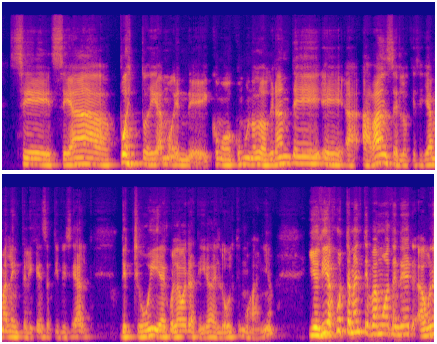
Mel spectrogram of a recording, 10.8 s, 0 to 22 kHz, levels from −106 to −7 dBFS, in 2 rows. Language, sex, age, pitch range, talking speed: Spanish, male, 50-69, 135-160 Hz, 205 wpm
